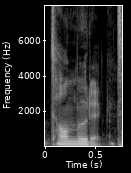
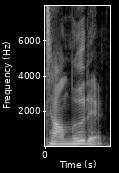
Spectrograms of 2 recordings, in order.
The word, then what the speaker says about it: Talmudic: Talmudic. – Talmudic.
